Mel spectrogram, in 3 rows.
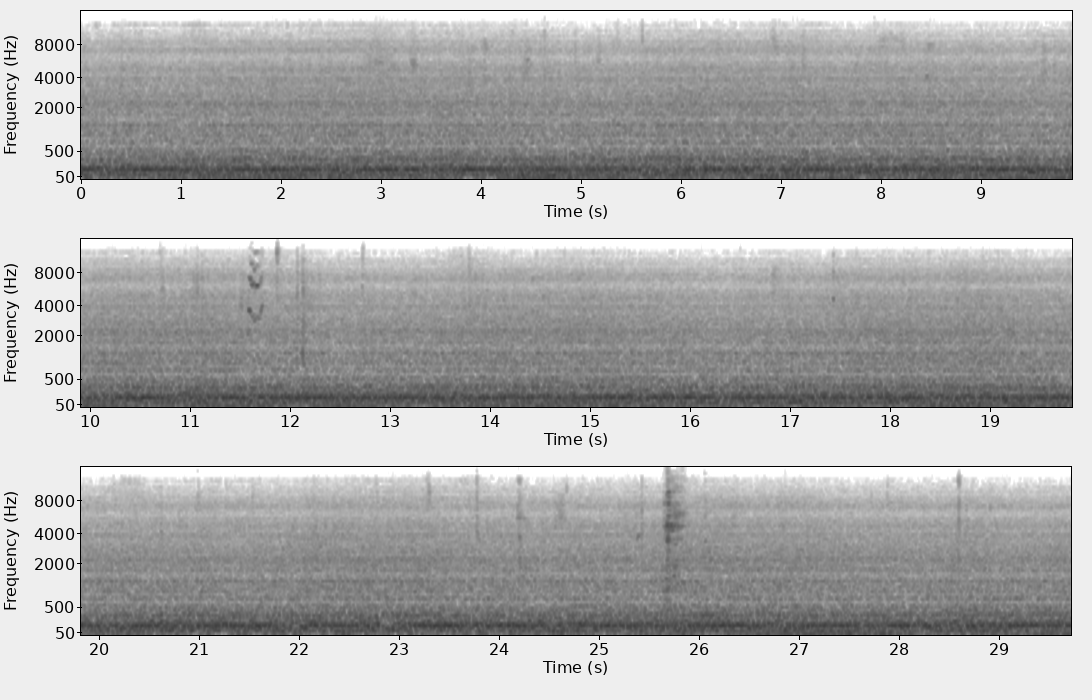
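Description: Steady low cabin drone inside an Airbus A320 standing on the ground, with a steady hum running through it.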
